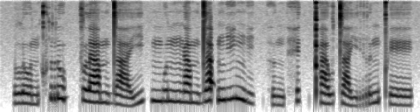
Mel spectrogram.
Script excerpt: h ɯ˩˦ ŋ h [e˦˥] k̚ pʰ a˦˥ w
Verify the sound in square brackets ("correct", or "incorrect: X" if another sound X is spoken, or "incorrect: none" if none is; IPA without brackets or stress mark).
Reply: incorrect: e˥˩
